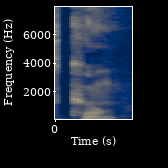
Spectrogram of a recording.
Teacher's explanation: The O in the first syllable loses its shape entirely. It becomes a schwa. It's not com, it is cum.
